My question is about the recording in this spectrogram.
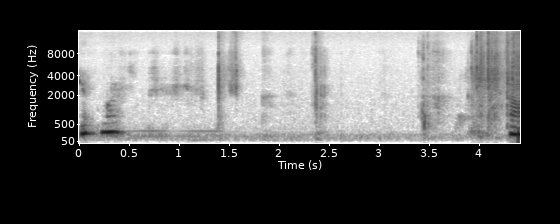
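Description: A few faint rustles and light taps of hands handling a paper card with a ribbon bow on a tabletop, after a brief trailing bit of speech at the start.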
